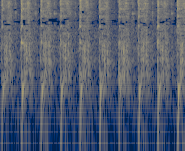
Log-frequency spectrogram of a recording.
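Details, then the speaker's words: Engine DIY Retrol model four-stroke petrol engine, drill-started, simple carburettor running very rich: quick, uneven, lumpy chuffing about six or seven beats a second, picking up then wanting to quit; rich running and surging near stall. "You can hear that sweet spot where it keeps on picking up, keeps on sucking fuel, and keeps on firing you, but now it wants to quit."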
